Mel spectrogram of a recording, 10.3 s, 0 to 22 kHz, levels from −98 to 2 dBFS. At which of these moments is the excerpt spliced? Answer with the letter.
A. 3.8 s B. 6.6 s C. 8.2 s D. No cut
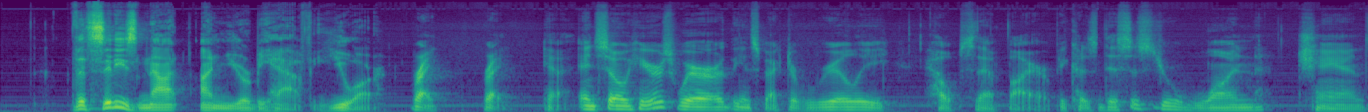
C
